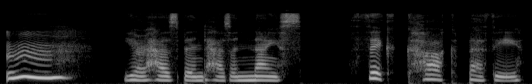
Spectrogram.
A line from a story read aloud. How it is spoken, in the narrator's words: Hannah moaned out loud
